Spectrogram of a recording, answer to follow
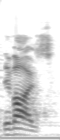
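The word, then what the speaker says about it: Dewar's: Okay, next we have दिवार्स या doors. इसका right pronunciation वैसे डूअर्स है, बट आप इसको जैसे ही बुलाना चाहें बुला सकते हैं, बट यस, आप इसको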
